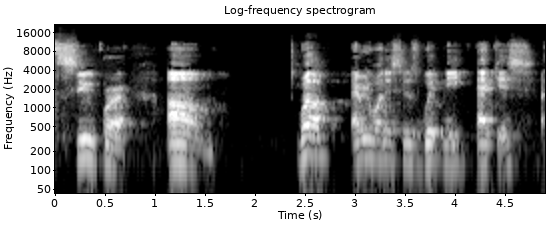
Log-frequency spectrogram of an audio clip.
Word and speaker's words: Whitney Eckis: Well, everyone, this is Whitney Eckis. I said that right, correctly? Yeah? Yes. You're nailing the pronunciation today.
